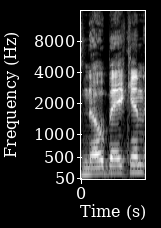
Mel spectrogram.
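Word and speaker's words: Nobacon: man named dan burt no bacon his last name is no bacon n-o-b-a-c-o-n um pronounced no bacon born nigel hunter he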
